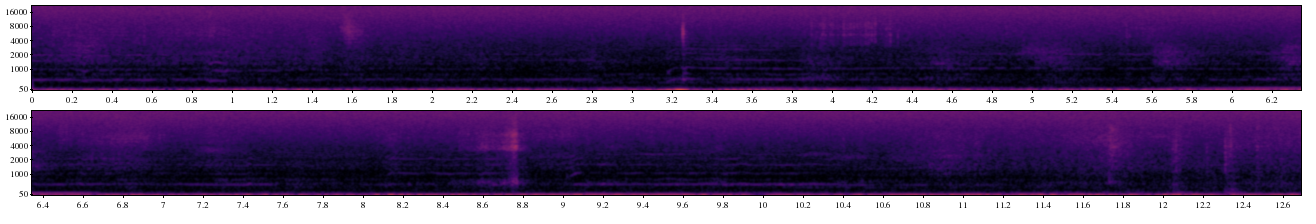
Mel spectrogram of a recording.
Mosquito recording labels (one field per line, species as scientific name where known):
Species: Anopheles funestus s.s.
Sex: female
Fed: unfed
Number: one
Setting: cup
